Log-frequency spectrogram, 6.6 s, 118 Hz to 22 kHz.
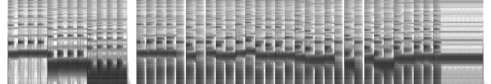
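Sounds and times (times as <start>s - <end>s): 
game start music sound effect: 0.8s - 5.9s.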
